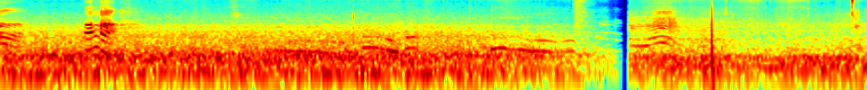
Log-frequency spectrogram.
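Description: Steady low rumble of a moving car's cabin, with a small child's voice making soft, scattered vocal sounds. The sound cuts out for a moment about six seconds in, and a single sharp click follows about a second later.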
